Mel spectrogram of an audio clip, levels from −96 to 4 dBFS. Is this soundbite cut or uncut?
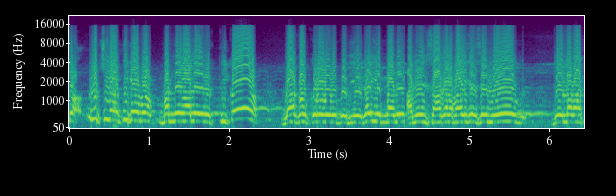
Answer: cut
